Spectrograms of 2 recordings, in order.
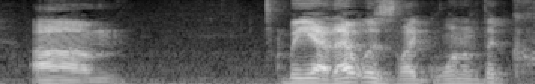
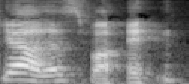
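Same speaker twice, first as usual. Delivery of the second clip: higher, louder easygoing reply; imitated easy yes, pitched up; breezy agreement; 8 semitones higher, 6 dB louder, slower than usual. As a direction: toss off a cheerful okay, imitating bar staff. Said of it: "they're like".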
